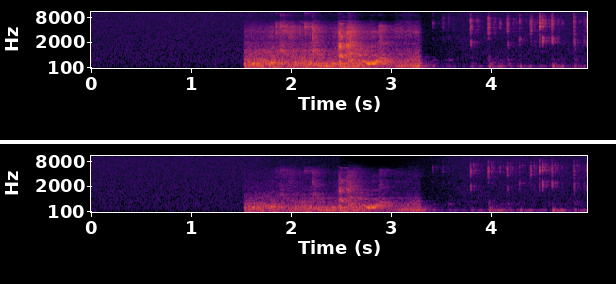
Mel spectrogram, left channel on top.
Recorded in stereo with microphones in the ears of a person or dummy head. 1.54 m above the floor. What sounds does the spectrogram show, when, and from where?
1.5 s a sliding door: 60° left (ahead or behind), 0.8 m
3.4 s typing on a keyboard: 10° left (ahead or behind), 3.5 m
